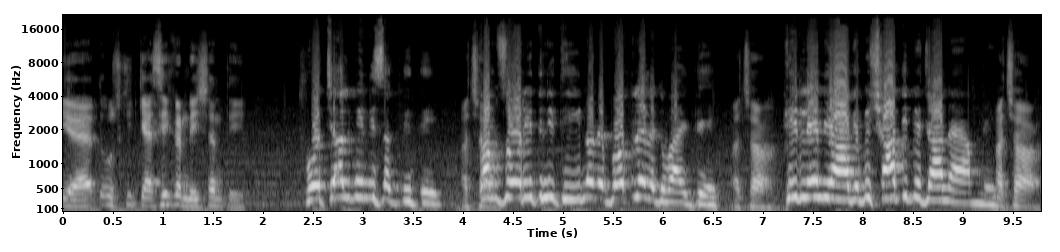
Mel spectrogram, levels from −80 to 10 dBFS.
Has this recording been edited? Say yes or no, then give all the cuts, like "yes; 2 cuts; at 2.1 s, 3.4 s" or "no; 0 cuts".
no; 0 cuts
